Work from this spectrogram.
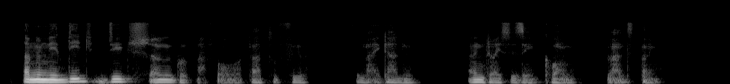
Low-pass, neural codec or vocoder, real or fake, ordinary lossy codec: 7.2 kHz; codec, 16 kHz, 0.5 kbps, FunCodec, trained on LibriTTS, 25 frames a second; fake; none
